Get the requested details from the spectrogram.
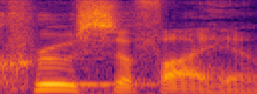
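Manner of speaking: ordinary talk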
